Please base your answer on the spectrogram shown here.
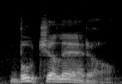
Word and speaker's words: Buccellato: But I know his brother went back to the Italian pronunciation of their name, Buccellato.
